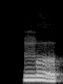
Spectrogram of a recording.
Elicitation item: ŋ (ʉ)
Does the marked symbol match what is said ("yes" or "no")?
no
